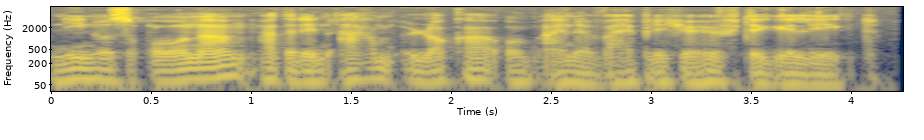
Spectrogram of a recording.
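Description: An actor playing a wry, stubborn adventurer who narrates a radio crime drama in a dry, sardonic manner. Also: male voice, rumbling low, unhurried, gravelly, slightly rough, full character voice. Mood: dry narrating. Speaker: narrator and lead character.

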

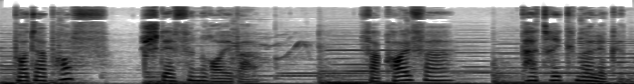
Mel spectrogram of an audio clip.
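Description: A woman announcer reading scripted radio credits in a measured, formal, list-like way. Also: fairly low pitch. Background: music.

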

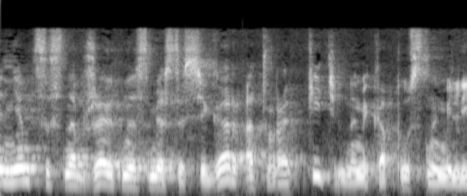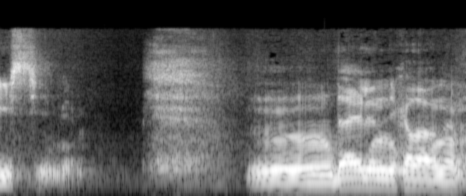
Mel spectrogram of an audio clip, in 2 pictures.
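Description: An actor playing an elderly foreign minister in a 1960s radio drama, a wry, world-weary and cautious diplomat. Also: male voice, mid-range voice. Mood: candid, wry. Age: older. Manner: wry, aphoristic, expressive. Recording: roomy vintage drama recording.

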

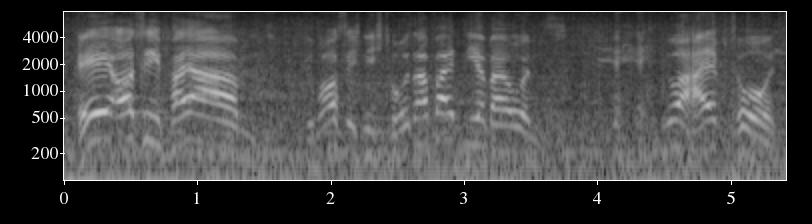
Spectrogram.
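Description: A jeering West German scrapyard workmate in a radio play. His raised, high voice calls out mockingly over clear outdoor vehicle noise. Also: animated, a little slow. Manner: loud, calling out, taunting. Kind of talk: radio drama acting. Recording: noisy outdoor ambience with vehicles.

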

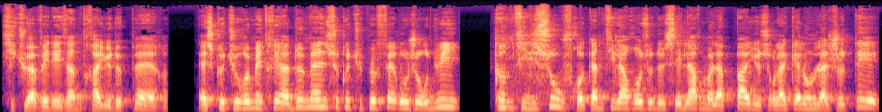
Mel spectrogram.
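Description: A woman's voice: deep voice, unhurried, darkish tone. A woman voicing a desperate working-class mother, horrified and fiercely defiant, in an exclamatory, pleading way. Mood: resolute, pleading.

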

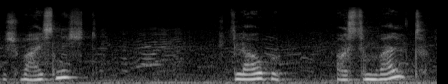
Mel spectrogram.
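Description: A woman's voice: on the high side, drawn-out words, dark tone. A female performer playing a shy, earnest little schoolgirl in a German radio drama, with hesitant, childlike answers. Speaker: actor in a radio play.

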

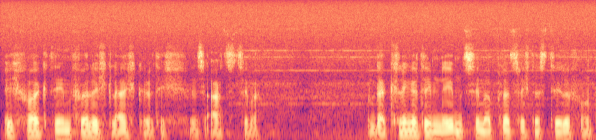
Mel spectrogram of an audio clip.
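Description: Very deep, gravelly broken man. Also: unhurried, mellow, muffled recording, full character voice. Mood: numb despair. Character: broken, bitter middle-aged alcoholic businessman confined in asylum. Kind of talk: 1950s German radio drama, first-person narration. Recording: 1950s radio studio recording.

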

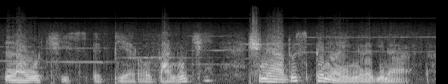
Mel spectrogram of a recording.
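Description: Detective, low voice, lively intonation, measured, ironic, radio play. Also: male voice, over music, full character voice, poor audio. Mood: calm, assured. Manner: confident, measured, lightly ironic. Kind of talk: 1980s radio drama acting.

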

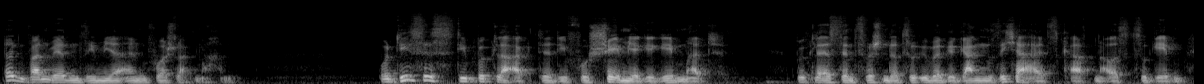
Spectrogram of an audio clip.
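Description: A low, very soft-edged male voice playing a confident commissioner in a period radio drama. He is formal and assured, with dry irony in how he addresses a subordinate. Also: lively intonation, moderate pace. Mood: assured, wry. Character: wry, confident male commissioner general in revolutionary era. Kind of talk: German radio drama acting.

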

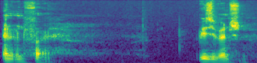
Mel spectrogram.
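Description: Gangster henchman, very low voice, clipped and businesslike, radio drama. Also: fairly even intonation, measured pace, breathy edge, exaggerated voice, rough recording. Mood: businesslike, grim. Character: businesslike gangster henchman reporting to his boss. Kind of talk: German radio drama acting.

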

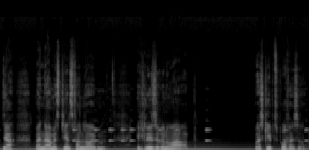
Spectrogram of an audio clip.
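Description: An actor playing a brisk, businesslike communications officer in a science fiction radio play, speaking directly. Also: male voice, lowish voice, over music, natural voice. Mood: brisk, curious.

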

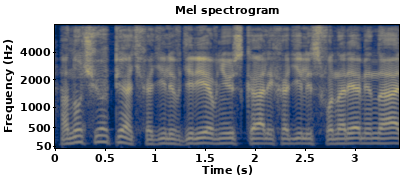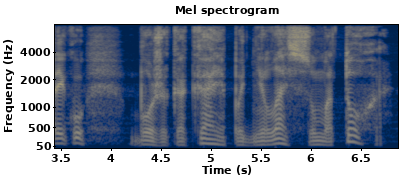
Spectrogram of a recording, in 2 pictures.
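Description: A man narrating an audiobook story expressively, with dramatic, clearly phrased scripted reading. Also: mid-range voice, a little fast, no echo, studio quality.

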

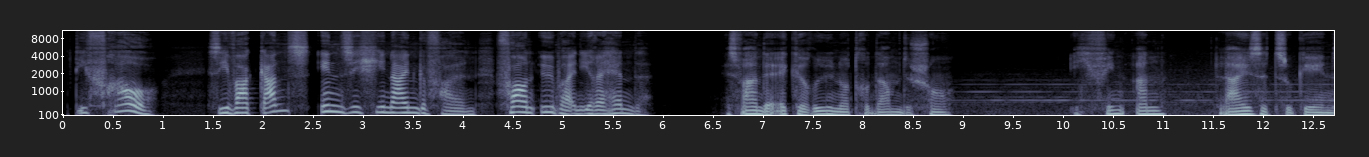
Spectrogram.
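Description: An actor playing an anxious, brooding young writer in a literary radio drama monologue, intense and deliberate in delivery. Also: male voice, fairly low pitch, gravelly. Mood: haunted, fearful. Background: music.

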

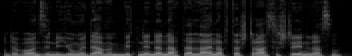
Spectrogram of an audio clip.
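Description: A woman's voice: deep voice, level tone, fast talker, a little mellow, smooth, no echo, lightly acted. Actress as a coy, teasing young dockside lady. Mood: coquettish. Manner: teasing, coquettish. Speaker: actor. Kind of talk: German radio play acting.

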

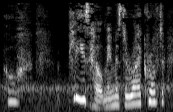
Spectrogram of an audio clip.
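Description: A woman's voice: a little high, very animated, measured pace, a little hiss or hum. An actress playing an earnest, inquisitive young woman in a radio drama. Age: young adult. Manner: crisp, earnest questioning. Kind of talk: 1930s-style BBC radio drama.

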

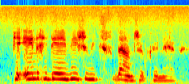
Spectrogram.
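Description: An actress playing a brisk, persistent policewoman in a radio drama, with a probing, matter-of-fact manner. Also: on the high side, muffled recording, a little hiss or hum, close to an everyday voice. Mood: gently insistent. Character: brisk, persistent policewoman questioning colleagues and a witness.

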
